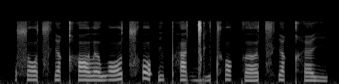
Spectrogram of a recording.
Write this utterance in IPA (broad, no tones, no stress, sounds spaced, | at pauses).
s ɔ t͡sʰ i qʰ ɔ l ɐ w ɔ t͡sʰ ɔ ʔ i pʰ a ɡ͡ǀ i tʰ ɔ k ɐ t͡sʰ i qʰ i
